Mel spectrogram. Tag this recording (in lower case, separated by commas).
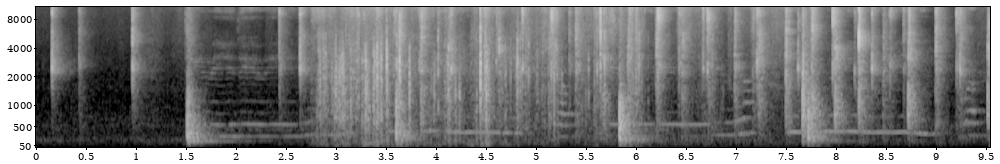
wood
